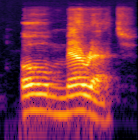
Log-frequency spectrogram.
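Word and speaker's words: אומרת: Omeret, accent on the second to last syllable.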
